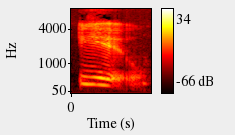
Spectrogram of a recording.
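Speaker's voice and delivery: low, soft, brief impression; Captain Jack Sparrow. Showing off a [name]-as-pirate impersonation, lightly done. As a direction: lightly slip into a tipsy pirate voice. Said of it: "that's my Captain Jack Sparrow impersonation".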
